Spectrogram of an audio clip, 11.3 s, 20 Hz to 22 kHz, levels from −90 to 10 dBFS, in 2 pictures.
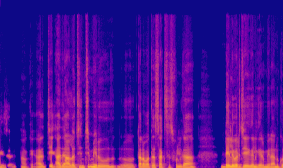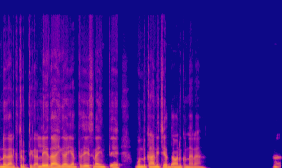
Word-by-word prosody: నిజమే. 105 - -9 0.2
ఓకే. - - -15
అదొచ్చి 120 +5 -2 0.2
అది 145 0 +2
ఆలోచించి 175 - -1
మీరు 180 -8 +5 0.4
రు 85 - -7 0.2
తర్వాత 130 +6 +3
సక్సెస్ఫుల్‌గా 145 +1 -1 0.8
డెలివర్ 140 +1 +7
చేయగలిగారు 120 -6 +2
మీరు 105 0 0
అనుకున్న 110 +2 +1
దానికి 105 +2 -4
తృప్తిగా 110 -2 -5
లేదా 145 +3 +3
ఇగ 130 - -3 0.2
ఎంత 115 +3 -7
చేసినా 130 0 -3
ఇంతే 120 +7 -4 0.5
ముందు 125 +2 +2
కానిచ్చేద్దాం 115 -2 0
అనుకున్నారా? 100 -1 -7 1.5
ఆ! - - -5
125 Hz, 125 wpm, -18 LUFS, 110-145 Hz, 1.5 s, డెలివర్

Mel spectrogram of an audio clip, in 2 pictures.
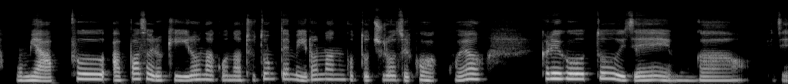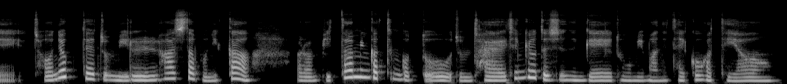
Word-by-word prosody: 몸이 185 -1 +2
아프 240 +8 +3
아파서 250 +6 +1
이렇게 195 0 -1
일어나거나 205 0 0
두통 235 +6 -6
때문에 235 -4 -2
일어나는 230 +4 -2
것도 200 -3 -5
줄어들 200 -2 -1
것 205 - -2
같고요. 200 +6 -1 0.5
그리고 255 -1 +6
또 265 -5 +3
이제 190 0 +2
뭔가 185 +1 -3 0.3
이제 195 +2 -9 0.2
저녁 335 - +1
때 260 -2 +3
좀 205 -5 -3
일을 195 +2 +2
하시다 270 0 +4
보니까 195 +4 -1 0.5
이런 175 +1 -3
비타민 330 - +3
같은 285 -4 -1
것도 185 -3 -2
좀 170 -1 -6
잘 180 -2 +1
챙겨 305 +4 +1
드시는 200 -5 -1
게 175 -1 -1
도움이 180 -2 -4
많이 175 0 -5
될 180 -2 -6
것 210 +3 -3
같아요. 170 -3 -3
195 Hz, 310 characters per minute, -24 LUFS, 185-240 Hz, 0.5 s, 그리고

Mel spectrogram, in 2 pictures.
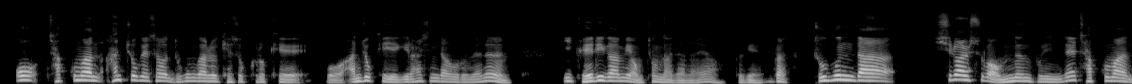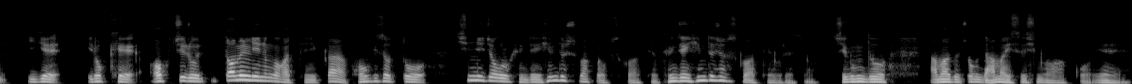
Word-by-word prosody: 어 200 0 +4
자꾸만 190 +4 +3
한쪽에서 185 -5 +1
누군가를 150 +2 +1
계속 125 +1 -5
그렇게 115 -3 -3 0.2
뭐 100 -2 -2
안 145 - +2
좋게 155 -6 0
얘기를 115 +2 0
하신다 145 -3 -2
그러면은 115 - 0 0.5
이 155 -1 -1
괴리감이 160 +2 +4
엄청나잖아요, 100 -3 -3
그게. 95 -3 -4
그러니까 135 -7 0 0.2
2 175 +2 +3
분 205 -1 +6
다 170 -4 +5 0.4
싫어할 215 -1 +4
수가 190 -7 +1
없는 145 +8 +3
분인데 125 +9 -1
자꾸만 150 - +1 0.2
이게 120 -2 0 0.3
이렇게 130 -2 0
억지로 150 +1 +1 0.2
떠밀리는 195 -3 +5
것 140 - +1
같으니까 105 +2 -3
거기서 135 +4 -2
또 115 -4 0 0.3
심리적으로 175 -7 0
굉장히 110 -3 -3
힘들 185 - -1
수밖에 140 -7 -8
없을 80 -3 -12
것 90 - -8
같아요. 85 - -12
굉장히 150 +1 +2
힘드셨을 180 -3 -1
것 105 - -3
같아요, 85 0 -12
그래서. 80 -1 -13 0.2
지금도 120 -1 +1 0.4
아마도 115 +1 +2
좀 120 +1 -3
남아 115 0 +2
있으신 100 +2 -7
것 90 -2 -6
같고 80 +3 -12
예. 90 -4 -3
135 Hz, 350 characters per minute, -24 LUFS, 110-165 Hz, 0.5 s, 분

